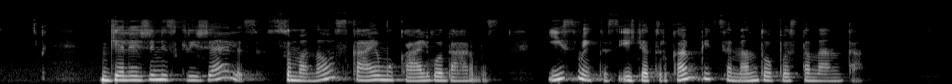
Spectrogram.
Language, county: Lithuanian, Marijampolė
